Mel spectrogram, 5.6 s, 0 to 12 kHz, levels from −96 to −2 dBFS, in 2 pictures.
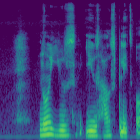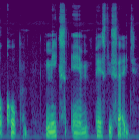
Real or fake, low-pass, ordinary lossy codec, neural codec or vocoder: real; 10.8 kHz; none; none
